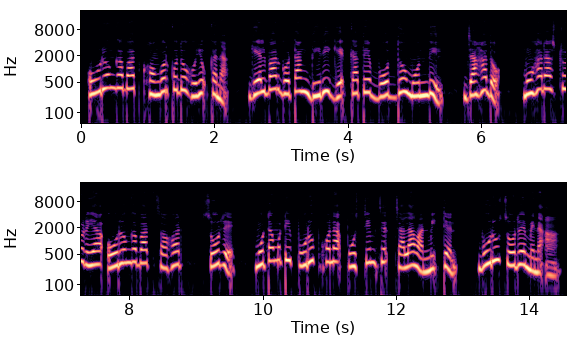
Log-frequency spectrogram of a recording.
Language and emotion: Santali, neutral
